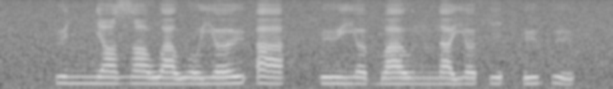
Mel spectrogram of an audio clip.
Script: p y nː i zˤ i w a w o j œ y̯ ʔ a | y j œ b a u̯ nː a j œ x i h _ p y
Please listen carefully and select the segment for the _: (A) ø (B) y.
B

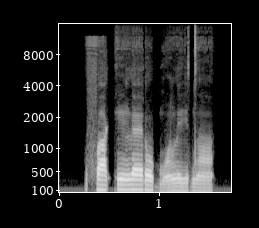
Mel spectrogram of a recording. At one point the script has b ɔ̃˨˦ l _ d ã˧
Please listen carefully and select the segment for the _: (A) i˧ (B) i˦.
A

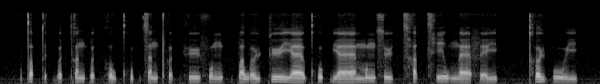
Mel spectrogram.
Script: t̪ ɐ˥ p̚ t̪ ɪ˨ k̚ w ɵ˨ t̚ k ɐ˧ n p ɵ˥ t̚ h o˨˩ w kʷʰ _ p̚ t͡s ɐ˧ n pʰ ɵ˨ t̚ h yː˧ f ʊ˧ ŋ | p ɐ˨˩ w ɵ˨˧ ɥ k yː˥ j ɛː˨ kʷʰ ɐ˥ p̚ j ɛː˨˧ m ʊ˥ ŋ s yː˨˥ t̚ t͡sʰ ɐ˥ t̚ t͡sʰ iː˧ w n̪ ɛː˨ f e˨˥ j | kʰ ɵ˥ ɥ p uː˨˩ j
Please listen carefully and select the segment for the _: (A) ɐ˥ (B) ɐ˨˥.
A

